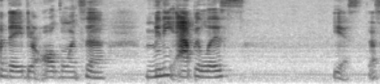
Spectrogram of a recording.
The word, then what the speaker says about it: Minneapolis: They're all going to Minneapolis.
